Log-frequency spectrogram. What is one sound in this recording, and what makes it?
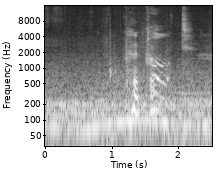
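A young girl talks cheerfully close by.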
